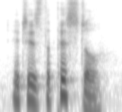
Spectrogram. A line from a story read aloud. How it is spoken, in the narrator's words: said Combs quietly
